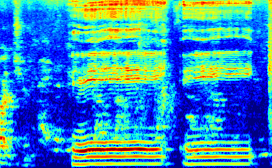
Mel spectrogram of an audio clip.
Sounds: Cough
